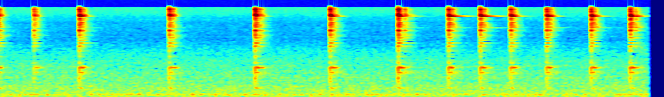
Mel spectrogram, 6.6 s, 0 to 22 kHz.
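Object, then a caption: Stainless steel pipe tapped with a thin metal rod. A long, polished stainless steel pipe about 4 cm across, resting on white foam-net sleeves, is tapped from below by a thin metal rod. Twelve sharp metallic clinks sound at an uneven pace, each with a bright, high ring that dies away quickly over a steady low hum.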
